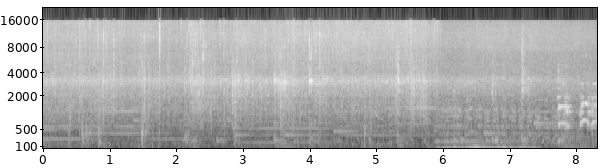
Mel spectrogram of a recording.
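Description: Chopped greens sizzling as they stir-fry in a cast-iron wok, with scattered light clicks of chopsticks tossing them against the pan. A rooster starts to crow near the end.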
